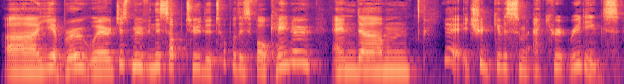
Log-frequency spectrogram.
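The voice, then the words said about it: Poor put-on New Zealand accent. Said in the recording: “my shitty New Zealand accent”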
